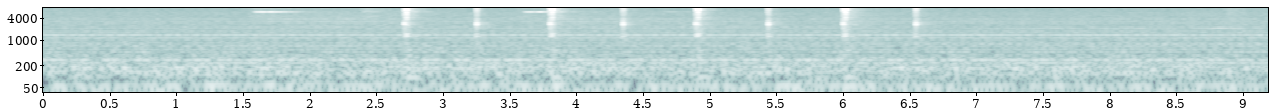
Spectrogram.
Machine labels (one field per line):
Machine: valve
